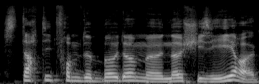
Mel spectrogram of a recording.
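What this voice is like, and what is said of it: Put-on English accent. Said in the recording (French): “comme disent les Anglais avec mon accent incroyable”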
